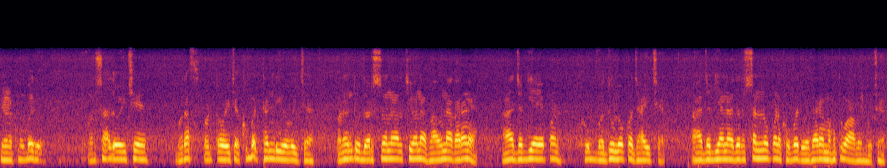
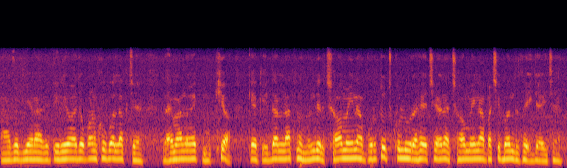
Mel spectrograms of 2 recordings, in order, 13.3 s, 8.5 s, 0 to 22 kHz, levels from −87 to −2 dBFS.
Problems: constant background noise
